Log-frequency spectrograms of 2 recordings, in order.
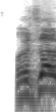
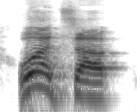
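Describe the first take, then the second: First: It is said fast. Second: It is said slowly.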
